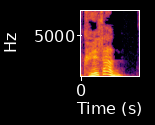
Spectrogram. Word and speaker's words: 괴산: And so this article it talks about specifically 고산. 아 괴산.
